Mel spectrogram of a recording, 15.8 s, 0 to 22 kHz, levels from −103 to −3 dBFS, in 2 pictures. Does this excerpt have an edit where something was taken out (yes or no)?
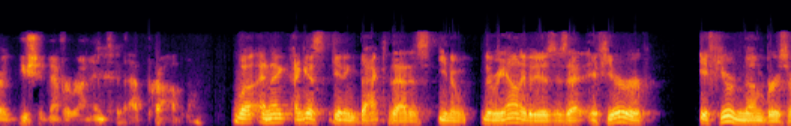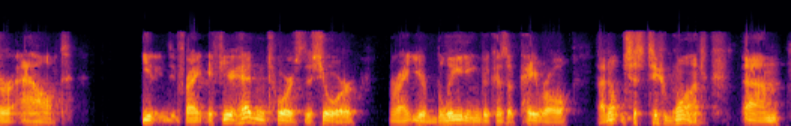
yes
